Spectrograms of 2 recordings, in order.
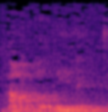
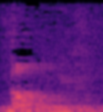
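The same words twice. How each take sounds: First: Said in the usual way. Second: Softer and lower, pressing the word "Not"; quiet emphatic repeat. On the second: Shown as a demonstration. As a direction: drop to a low, hushed repeat.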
